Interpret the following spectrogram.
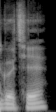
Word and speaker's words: Gautier: So, my name is Goier and I'm from France.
